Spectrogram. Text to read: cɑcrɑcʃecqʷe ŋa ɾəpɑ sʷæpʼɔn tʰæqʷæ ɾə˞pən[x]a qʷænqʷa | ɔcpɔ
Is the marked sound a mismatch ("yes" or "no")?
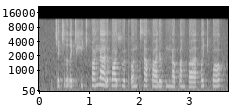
yes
